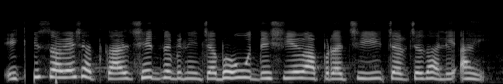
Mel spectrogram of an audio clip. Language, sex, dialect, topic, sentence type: Marathi, female, Standard Marathi, agriculture, statement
